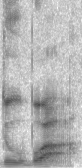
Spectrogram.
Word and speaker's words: Dubois: He said pronounced Dubois.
